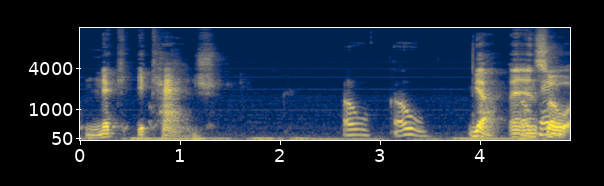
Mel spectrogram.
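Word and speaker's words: Gnk'ekaj: his name is um it's spelled GN K apostrophe e k AJ so Nick iage oh oh yeah and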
